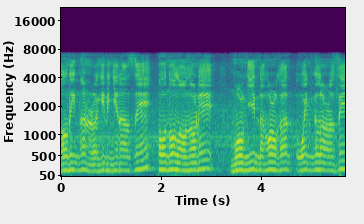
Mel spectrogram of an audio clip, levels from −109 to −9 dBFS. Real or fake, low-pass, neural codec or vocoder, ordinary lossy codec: real; 7.2 kHz; none; none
